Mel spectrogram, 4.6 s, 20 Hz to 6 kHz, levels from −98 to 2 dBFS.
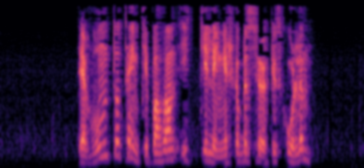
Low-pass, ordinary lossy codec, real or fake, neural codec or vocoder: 5.4 kHz; MP3, 24 kbps; real; none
